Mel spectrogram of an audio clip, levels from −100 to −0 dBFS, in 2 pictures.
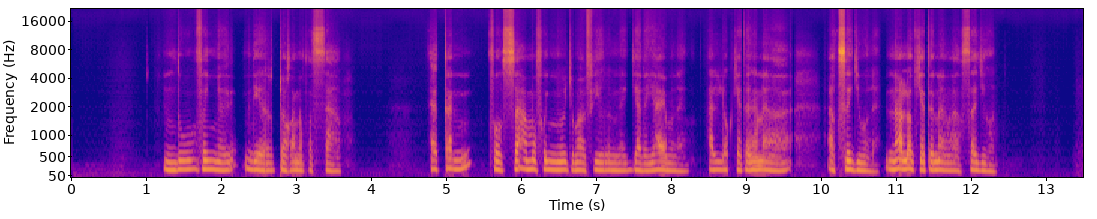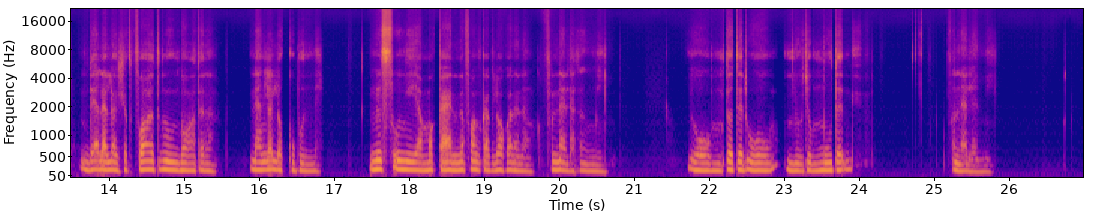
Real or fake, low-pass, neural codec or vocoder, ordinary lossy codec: fake; none; autoencoder, 48 kHz, 32 numbers a frame, DAC-VAE, trained on Japanese speech; none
